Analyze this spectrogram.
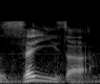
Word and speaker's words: Zaza: It's Professor Zaza. Like laser. How hard is that?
